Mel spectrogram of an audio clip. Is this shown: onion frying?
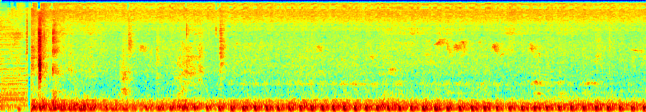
no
